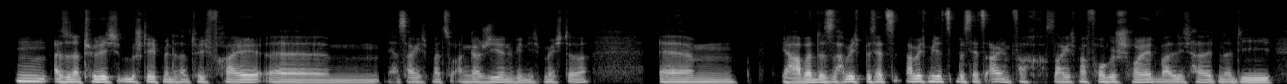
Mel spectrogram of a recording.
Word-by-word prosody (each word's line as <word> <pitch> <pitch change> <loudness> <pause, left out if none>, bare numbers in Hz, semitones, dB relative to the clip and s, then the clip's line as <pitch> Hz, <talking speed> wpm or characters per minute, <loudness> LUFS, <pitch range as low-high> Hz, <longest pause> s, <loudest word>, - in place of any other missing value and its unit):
Hm. 140 -3 +3
Also 110 +1 +3
natürlich 115 0 +4
be 125 - +2
steht 120 -1 0
mir 115 - -1
das 105 - -3
natürlich 110 -1 -3
frei, 110 +2 +3
ähm, 100 -2 -1
ja, 95 - -13
sage 105 +1 -2
ich 95 - -11
mal, 110 -2 -5
zu - - -11
engagieren, 105 +1 -1
wen 100 -1 -3
ich 95 -2 -9
möchte. 110 +3 -4 0.7
Ähm, 105 -1 0 0.4
ja, - - 0
aber 105 +2 +5
das 110 0 +2
habe 125 +2 +4
ich 115 - -2
bis - - -1
jetzt 105 -7 0
habe 130 +1 +4
ich 130 - +3
mich 130 0 +2
jetzt 125 +3 0
bis 120 -6 -1
jetzt 115 - -2
einfach, 120 -3 -3
sage 110 0 -2
ich 105 - -9
mal, 120 - -1
vor 115 +1 -1
gescheut, 115 +1 0
weil 100 0 +1
ich 100 -2 -5
halt, 105 -2 -1
ne, 110 -2 -2
die 100 0 +2
105 Hz, 205 wpm, -23 LUFS, 100-115 Hz, 0.7 s, aber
